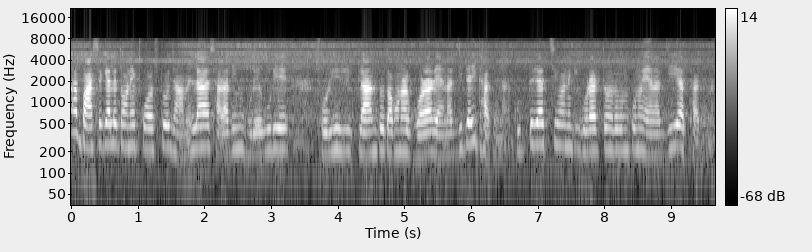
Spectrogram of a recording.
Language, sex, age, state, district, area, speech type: Bengali, female, 30-45, West Bengal, Kolkata, urban, spontaneous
